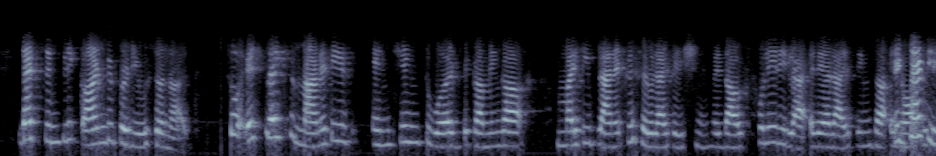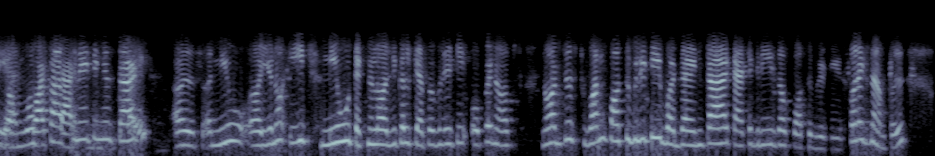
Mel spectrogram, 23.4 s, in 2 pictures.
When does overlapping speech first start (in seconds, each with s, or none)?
11.2 s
